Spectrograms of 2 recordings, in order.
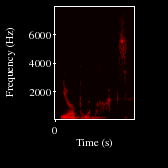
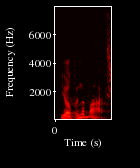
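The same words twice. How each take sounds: First: Hushed, breathy secret whisper. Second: Said in the usual way. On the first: Shown as a demonstration. Preacher to congregation, whispering the answer. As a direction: whisper it like a reveal. Quiet reveal, then repeated aloud.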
